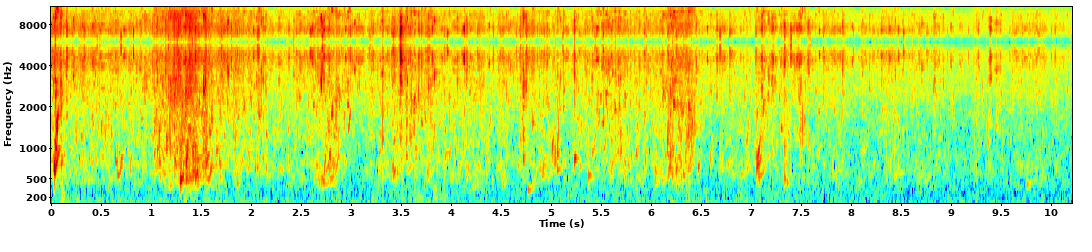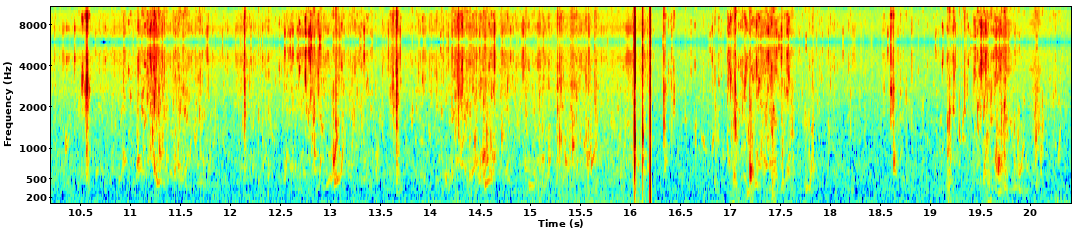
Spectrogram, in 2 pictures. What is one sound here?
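Water laps and splashes softly against a kayak as it glides along.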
